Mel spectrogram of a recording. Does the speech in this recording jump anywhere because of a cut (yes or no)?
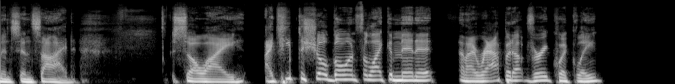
no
